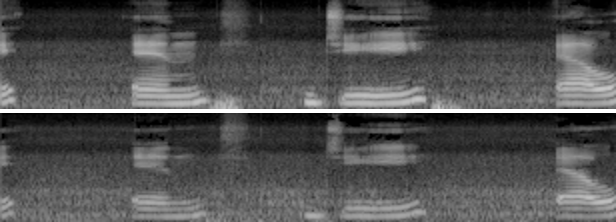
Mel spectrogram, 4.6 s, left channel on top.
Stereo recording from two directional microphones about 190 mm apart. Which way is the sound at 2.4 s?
20° left (ahead or behind).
